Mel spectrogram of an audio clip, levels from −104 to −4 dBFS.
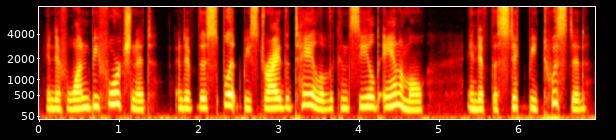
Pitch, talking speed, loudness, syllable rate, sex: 210 Hz, 190 wpm, -20 LUFS, 5.5 syllables/s, female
